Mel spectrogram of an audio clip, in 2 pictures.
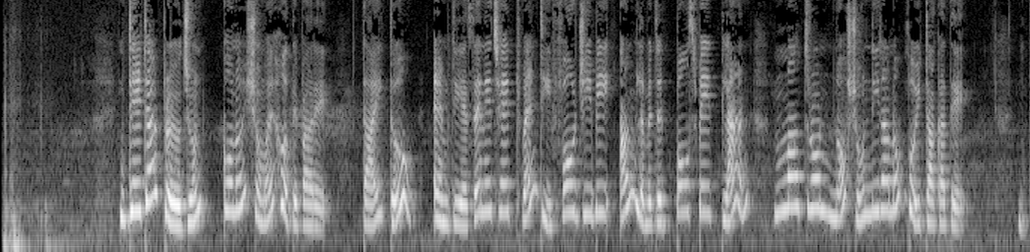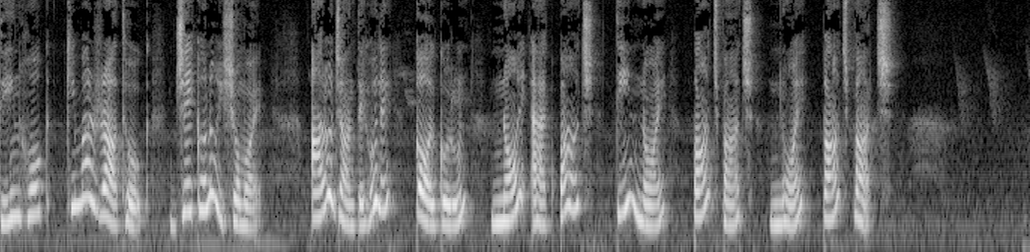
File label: Bengali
